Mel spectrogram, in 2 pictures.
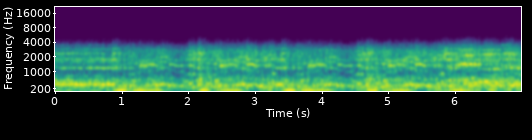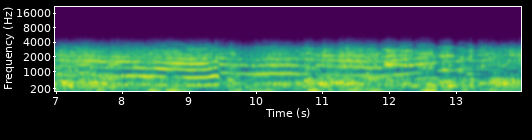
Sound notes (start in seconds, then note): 2.3 fast-beat music; 8.6 bike engines roaring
